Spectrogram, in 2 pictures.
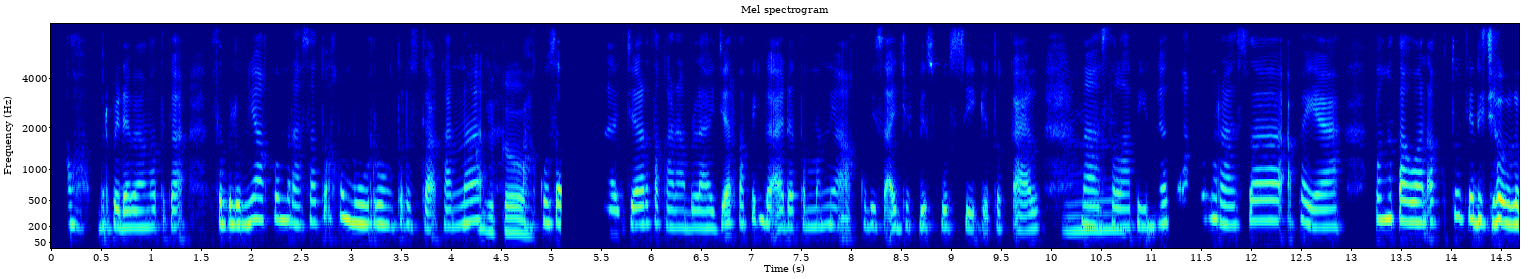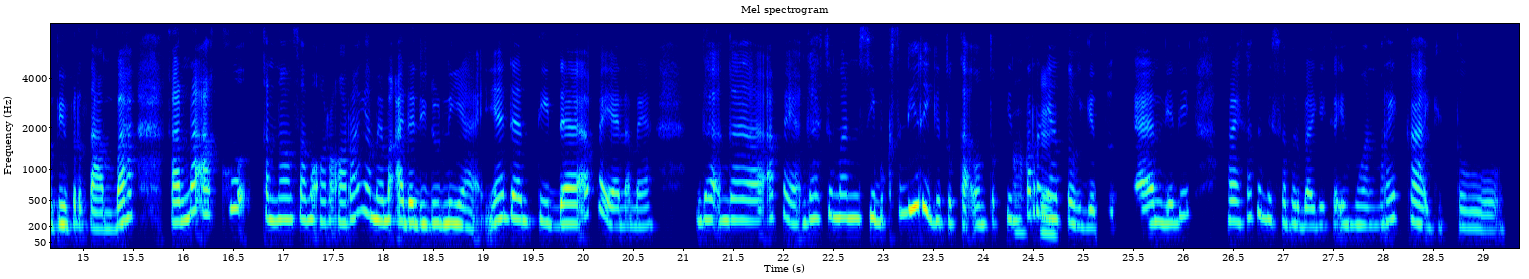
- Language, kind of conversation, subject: Indonesian, podcast, Pernahkah kamu mengalami momen kegagalan yang justru membuka peluang baru?
- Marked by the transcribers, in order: laughing while speaking: "jauh"; tapping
